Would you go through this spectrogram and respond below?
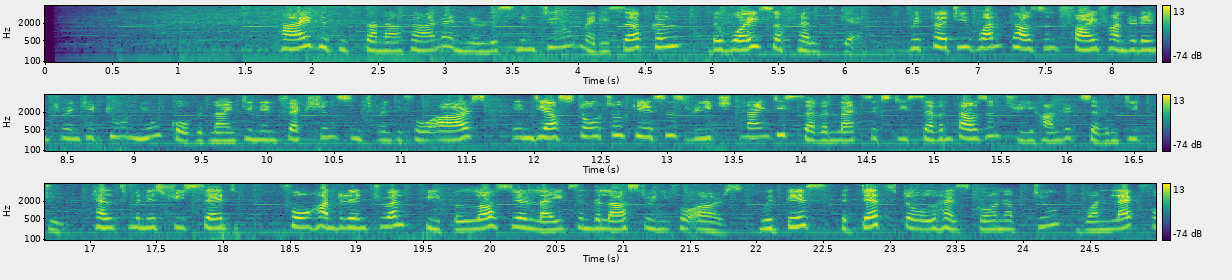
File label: english news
